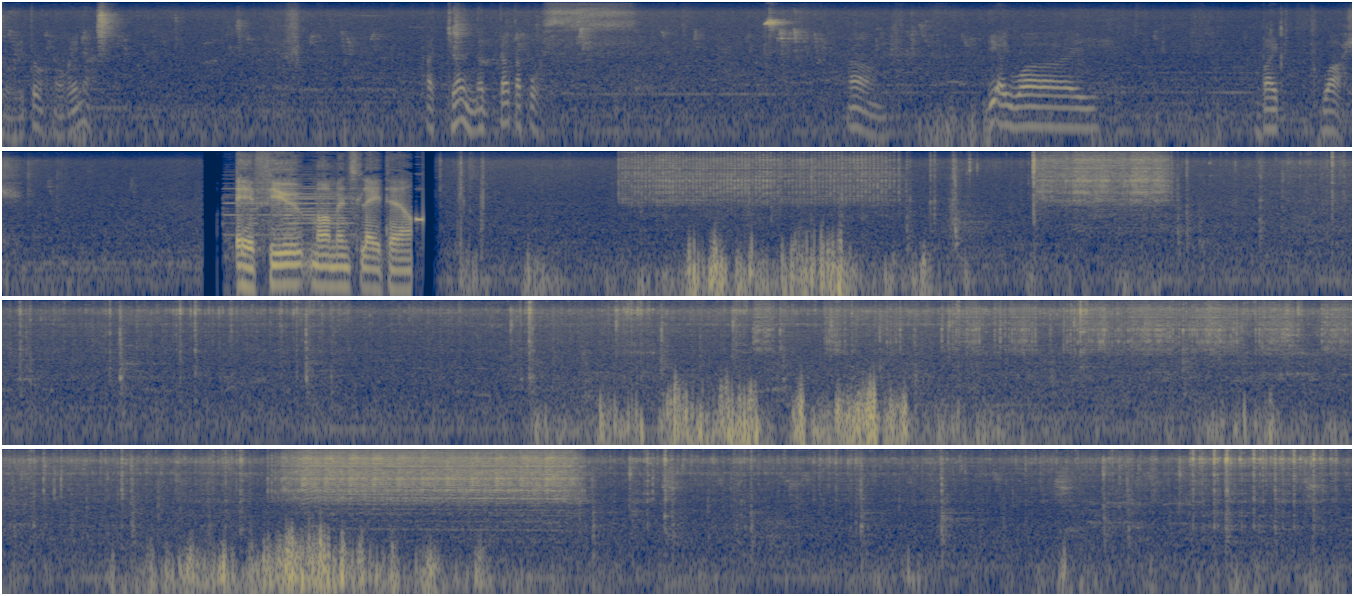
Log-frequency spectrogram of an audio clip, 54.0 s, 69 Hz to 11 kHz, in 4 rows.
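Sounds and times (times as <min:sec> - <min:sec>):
bicycle freewheel ticking: 0:19.6 - 0:22.8, 0:23.8 - 0:54.0.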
